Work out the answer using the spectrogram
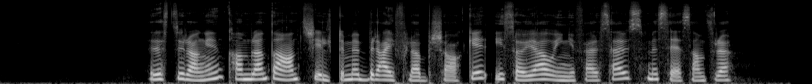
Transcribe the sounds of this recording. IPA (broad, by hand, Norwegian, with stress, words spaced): ɾɛstʉˈɾɑŋən ˈkɑːn ˈblɑnt ˈɑːɑnt ˈʃɪltə ˈmeː ˈbɾæɪflɑbˌʃɑːkəɹ ˈiː ˈsɔʏɑ ˈoː ˈɪŋəfæːɹˌsɑʉs ˈmeː ˈseːsɑmˌfɾøː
